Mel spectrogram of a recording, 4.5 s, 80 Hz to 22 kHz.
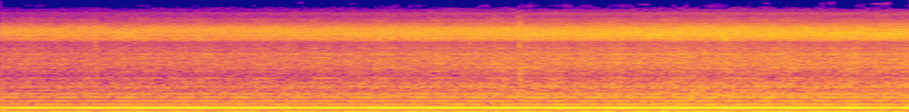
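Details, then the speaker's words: Tube guitar amp converted from Hammond AO-29 organ, cranked into attenuator after rewiring with shielded leads: steady hum with high hiss-squeal whose pitch changes as wires move; parasitic oscillation from long lead dress, less bad than before. "you can hear that there's still some uh squeal so let's move these wires around you can hear the pitch changes"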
